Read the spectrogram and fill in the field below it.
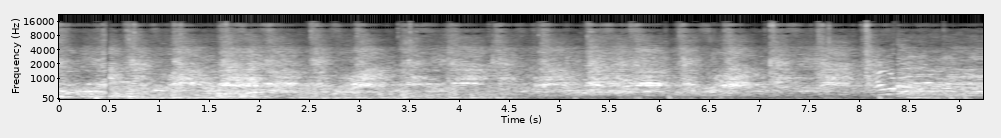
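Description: Many people clap in rhythm.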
